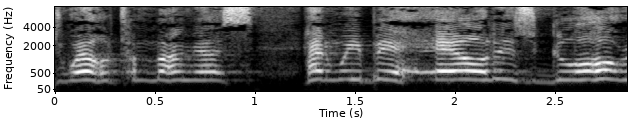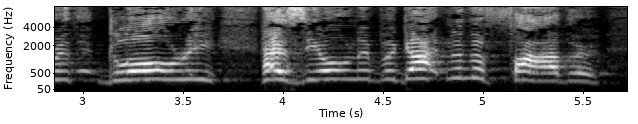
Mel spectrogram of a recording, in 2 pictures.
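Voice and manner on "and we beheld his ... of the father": loud, raised preacher's voice; full-force preaching. Real, not acted. Preacher declaring Christ's glory to the congregation, full-force preaching. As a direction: proclaim it loudly to the congregation.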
